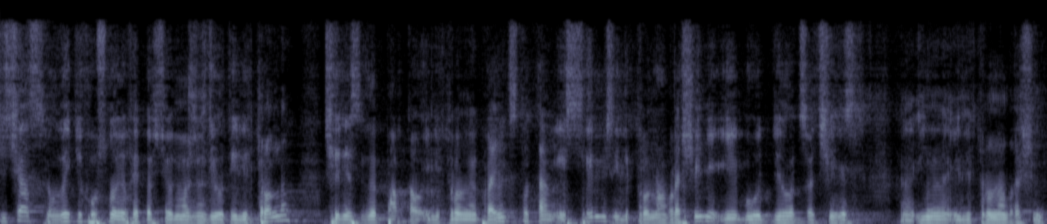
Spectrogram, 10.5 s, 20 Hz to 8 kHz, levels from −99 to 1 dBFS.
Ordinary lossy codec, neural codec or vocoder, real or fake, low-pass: MP3, 48 kbps; codec, 32 kHz, 1.9 kbps, SNAC; fake; 7.2 kHz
